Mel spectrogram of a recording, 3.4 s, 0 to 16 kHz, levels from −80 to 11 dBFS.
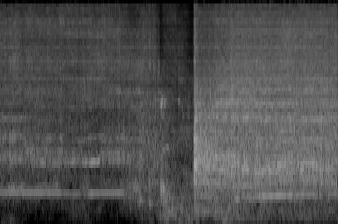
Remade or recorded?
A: remade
